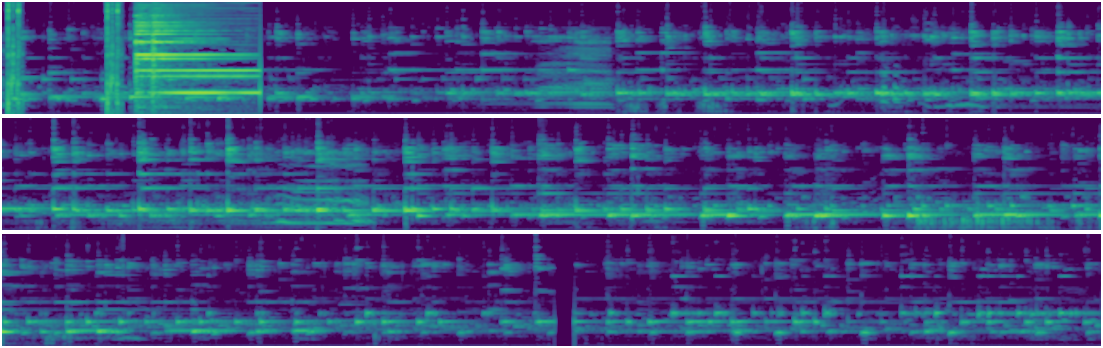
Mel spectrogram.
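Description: Bells clanking and jingling irregularly at a few fixed pitches as a herd of camels walks, after a bright, loud chime about a second in.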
